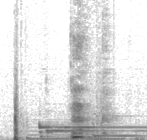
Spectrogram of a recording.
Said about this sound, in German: Das ist mein Wecker.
